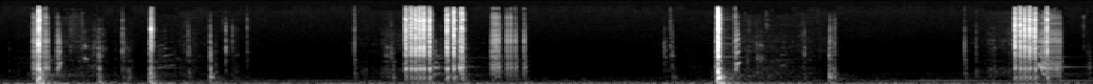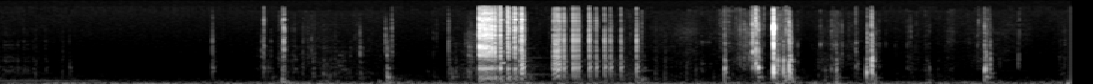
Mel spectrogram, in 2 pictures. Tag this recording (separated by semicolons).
parking; civic; brake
